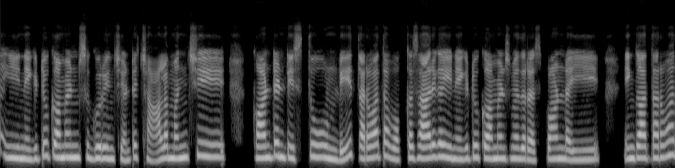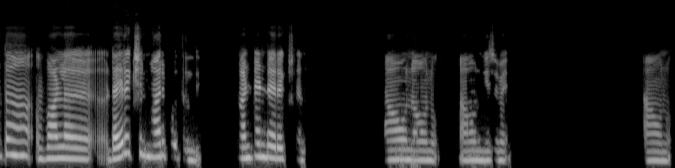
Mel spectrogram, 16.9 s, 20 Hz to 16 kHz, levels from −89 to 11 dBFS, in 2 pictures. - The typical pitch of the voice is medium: No, high, 240 Hz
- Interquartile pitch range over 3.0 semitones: Yes, average, 3.6 semitones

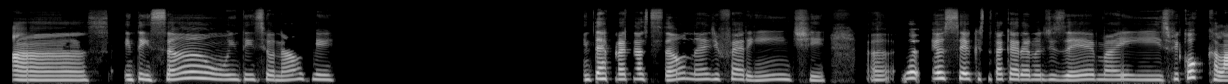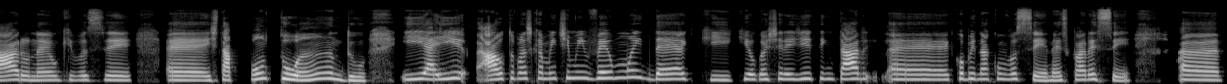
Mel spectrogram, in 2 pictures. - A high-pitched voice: Yes, high, 230 Hz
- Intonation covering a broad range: No, average, 3.5 semitones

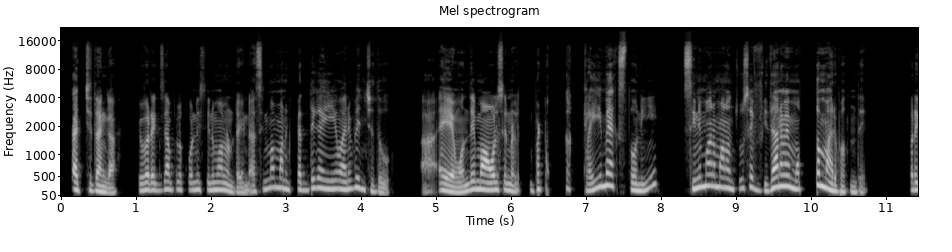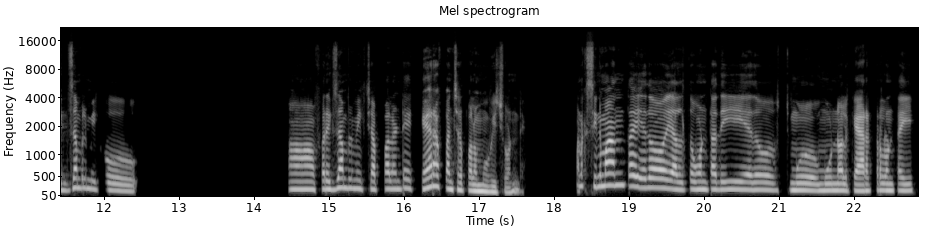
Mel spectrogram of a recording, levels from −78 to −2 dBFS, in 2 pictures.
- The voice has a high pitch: No, medium, 180 Hz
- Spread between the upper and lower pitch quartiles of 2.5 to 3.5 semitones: No, average, 4.8 semitones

